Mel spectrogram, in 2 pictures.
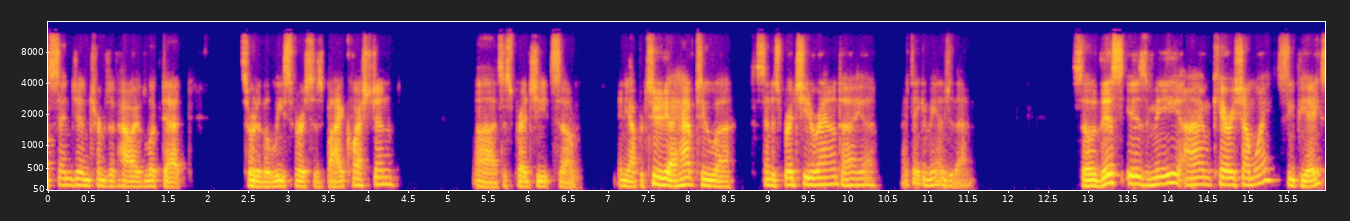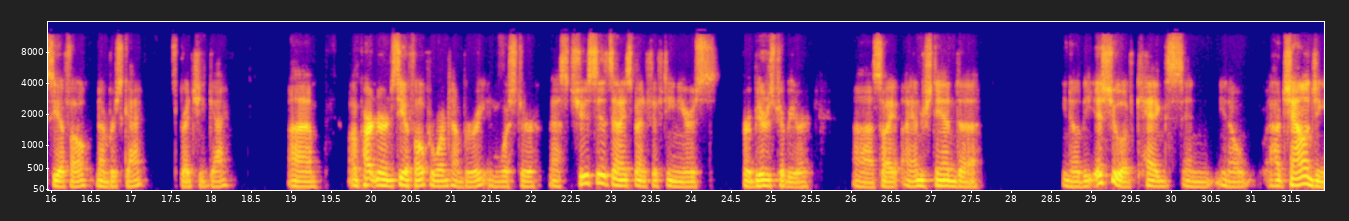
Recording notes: You'll hear the audio version of our webinar with ….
